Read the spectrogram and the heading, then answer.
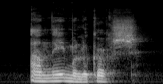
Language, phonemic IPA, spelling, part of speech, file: Dutch, /aˈnemələkərs/, aannemelijkers, adjective, Nl-aannemelijkers.ogg
- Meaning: partitive of aannemelijker, the comparative degree of aannemelijk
